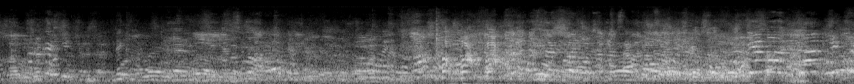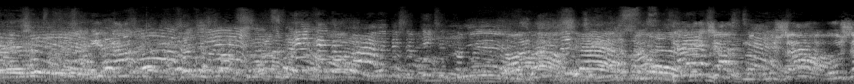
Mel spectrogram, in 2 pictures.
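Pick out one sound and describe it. A middle-aged woman speaks with animation into a microphone, heard through loudspeakers in an echoing hall.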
